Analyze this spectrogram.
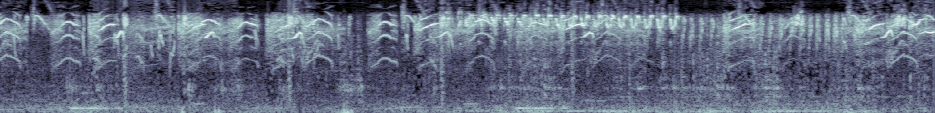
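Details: Spiderhunter known as sogok ontong, in a trapping lure: scattered sharp squeaky notes at first, then a steadier, dense, high-pitched chatter of rapid chirps.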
